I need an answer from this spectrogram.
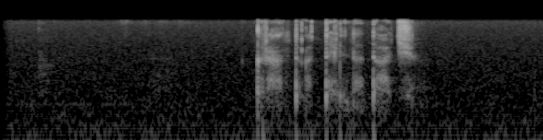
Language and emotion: Russian, neutral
